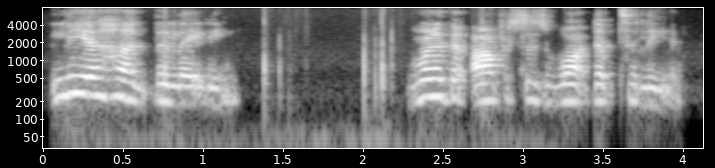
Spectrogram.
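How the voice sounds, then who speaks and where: A woman's voice: mid-range voice, normal speed, lo-fi sound. A woman storyteller narrating a scripted dramatic tale. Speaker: storyteller, writer and performer.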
